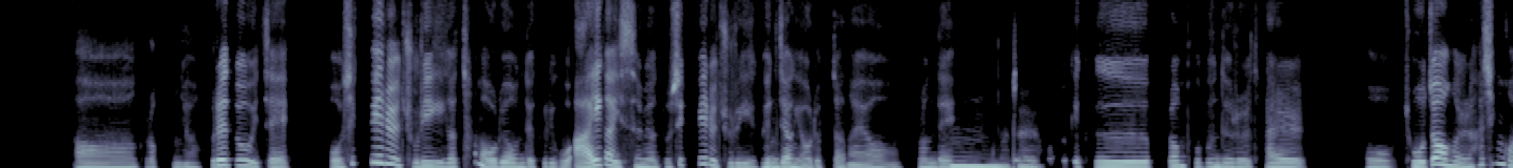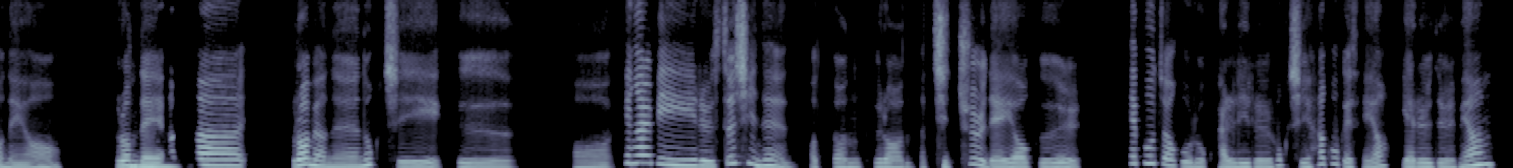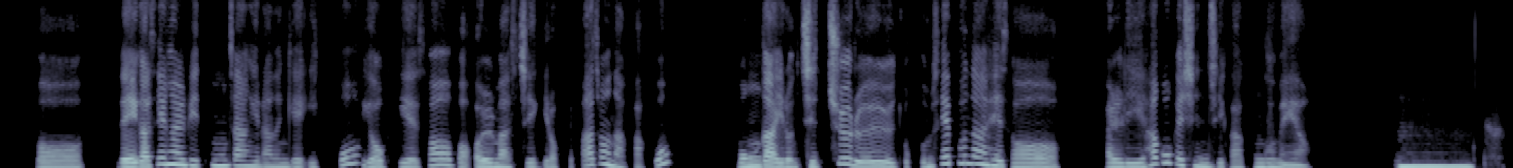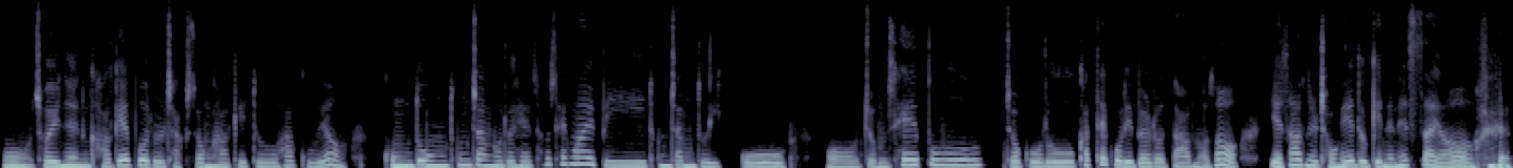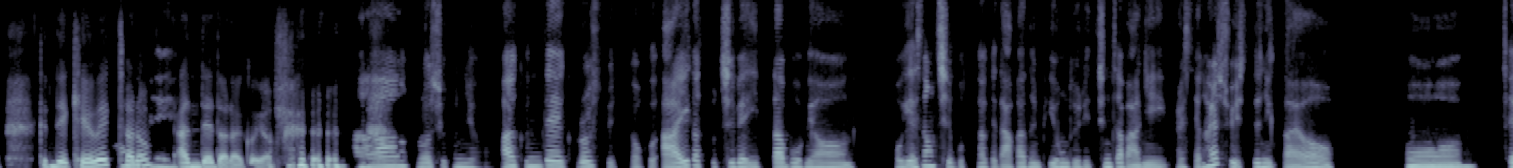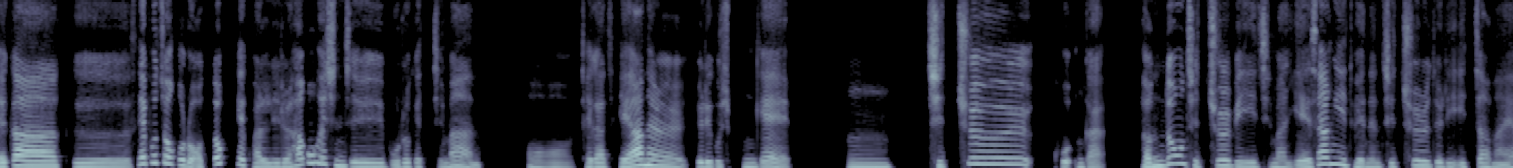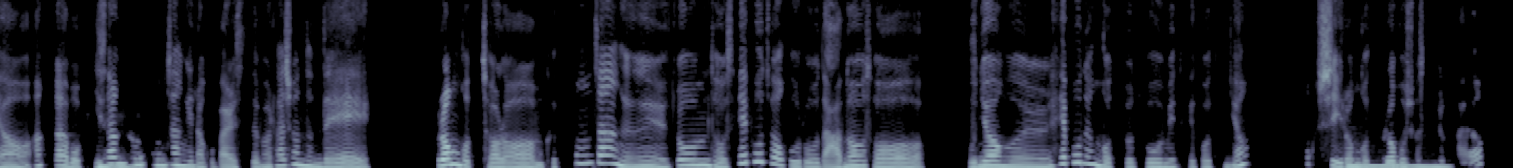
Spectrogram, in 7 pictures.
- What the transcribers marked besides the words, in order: laugh; laugh
- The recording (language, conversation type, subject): Korean, advice, 경제적 불안 때문에 잠이 안 올 때 어떻게 관리할 수 있을까요?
